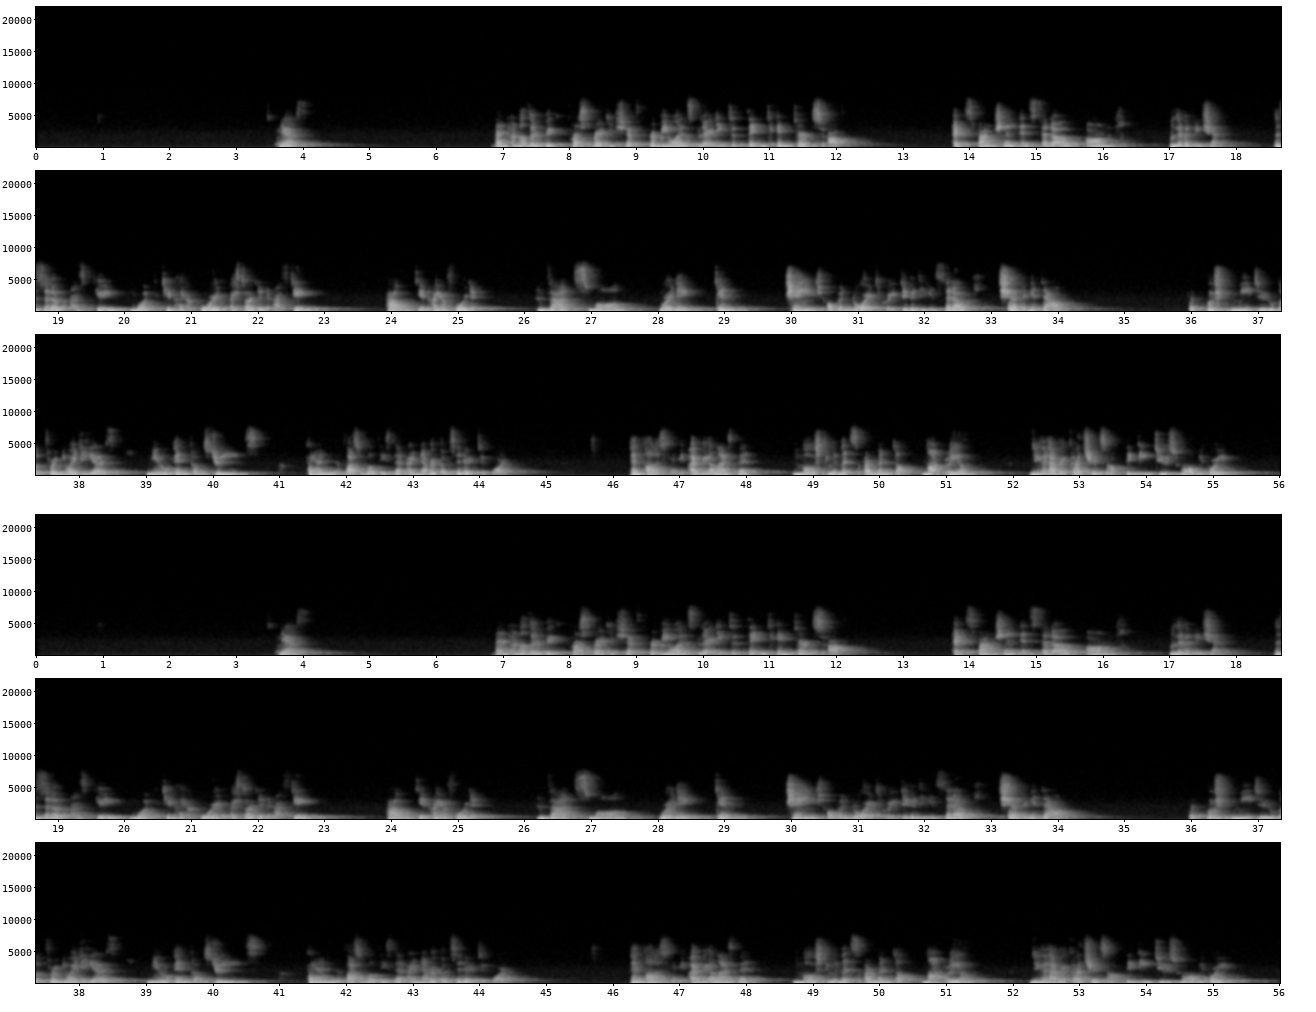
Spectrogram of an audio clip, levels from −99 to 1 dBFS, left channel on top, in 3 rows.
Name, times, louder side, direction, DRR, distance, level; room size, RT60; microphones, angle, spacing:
voice 1, 3.6-3.9 6.9-7.8 8.0-9.0 9.2-12.0 13.7-13.9 14.1-16.2 17.0-17.8 18.6-20.3 20.6-22.8 23.9-25.3 26.2-27.5 28.0-28.6 28.9-29.3 29.9-32.6 33.1-34.1 36.0-38.4 39.0-40.6 41.4-43.9 44.2-44.4 46.3-48.0 48.7-51.4 52.2-55.2, left 3 dB, 50° left, 3 dB, 0.4 m, -29 dB
6.7 x 6.2 x 3.5 m, 1.1 s
head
